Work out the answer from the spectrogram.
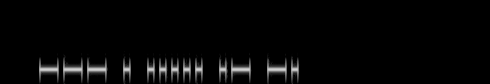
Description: Morse code, heard as a keyed tone, about 20 wpm, 700 Hz. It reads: OE5AN
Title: DXCC-100 Call Signs - 5 Characters - 20wpm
